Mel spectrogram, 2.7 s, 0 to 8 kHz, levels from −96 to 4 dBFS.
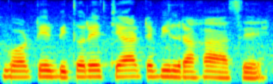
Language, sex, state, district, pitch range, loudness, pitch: Bengali, female, Assam, Hailakandi, 165-180 Hz, -13 LUFS, 175 Hz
